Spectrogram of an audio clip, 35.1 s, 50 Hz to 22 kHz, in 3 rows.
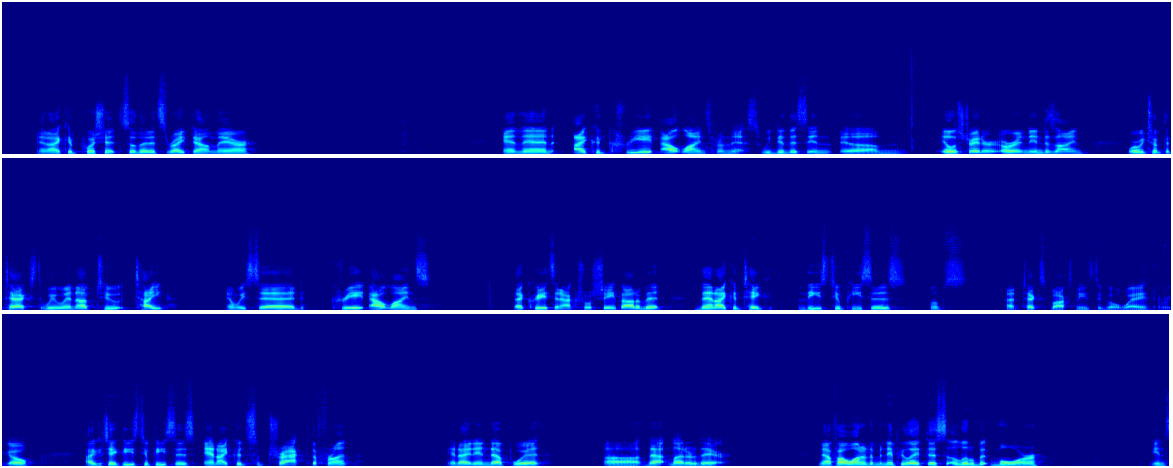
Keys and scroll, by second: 23.1 Delete, 32.8 ctrl+z.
